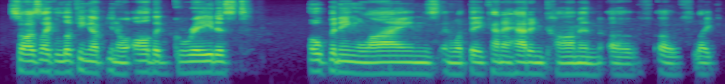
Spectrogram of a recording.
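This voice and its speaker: A man's voice: medium pitch, darkish tone. A man hosting a casual livestream, rambling and easygoing as he thinks aloud. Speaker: livestream host and comic writer.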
